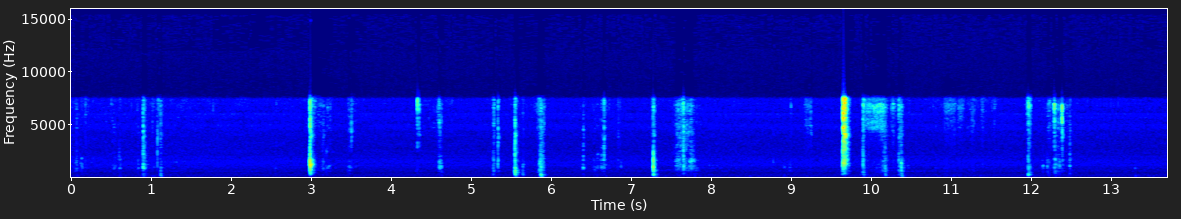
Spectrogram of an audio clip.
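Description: Shrink-wrapped cardboard card boxes being handled and set down on a table: scattered taps and knocks, the sharpest about three seconds in and near ten seconds, with a few brief plastic-wrap rustles between them.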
